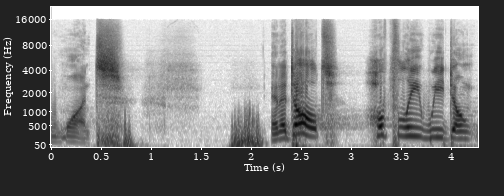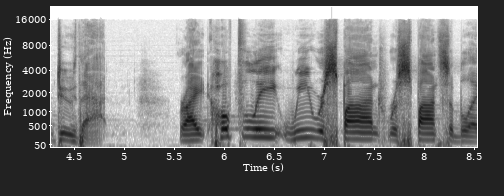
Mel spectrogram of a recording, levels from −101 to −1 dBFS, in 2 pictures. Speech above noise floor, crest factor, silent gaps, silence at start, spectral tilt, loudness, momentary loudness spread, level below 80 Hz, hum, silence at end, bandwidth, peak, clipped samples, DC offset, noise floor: 38 dB; 16 dB; none; 0 s; -2.5 dB/octave; -15 LUFS; 19 LU; -38 dBFS; none; 0 s; 16 kHz; 0 dBFS; under 0.1%; under 0.1%; -53 dBFS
